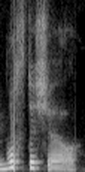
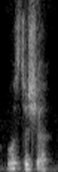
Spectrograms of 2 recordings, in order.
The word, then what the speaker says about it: Worcestershire: make a bolognese sauce um yeah that's it worcestershire yeah worcestershire and that's that's how you print how the how you pronounce it in soups but yeah it's it's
